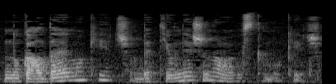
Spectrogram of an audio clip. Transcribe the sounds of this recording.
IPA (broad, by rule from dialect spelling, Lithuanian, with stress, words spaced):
nʊ ˈɡɐlˠ ˈdɐ ɪ moːˈkʲeːt͡ʃʲɛʊ bʲɛt ˈjɛʊ nʲɛʒʲɪˈnɐʊ ɐ ˈʋʲɪskɐ moːˈkʲeːt͡ʃʲɛʊ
